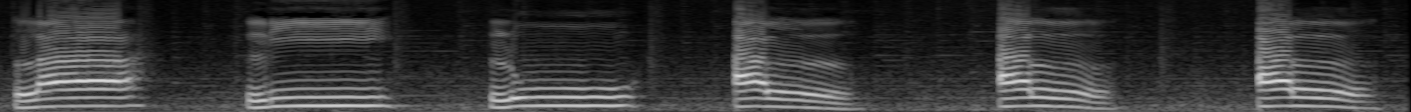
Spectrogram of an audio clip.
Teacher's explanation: depan sekarang di area k ujung tapi di bagian Sisi ini ujung lidah tapi di bagian Sisinya yaitu huruf lam suaranya seperti ini la li lu al al al jadi ini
